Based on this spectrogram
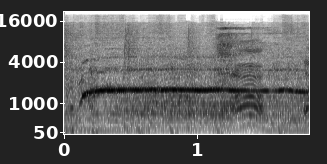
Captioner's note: person screams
